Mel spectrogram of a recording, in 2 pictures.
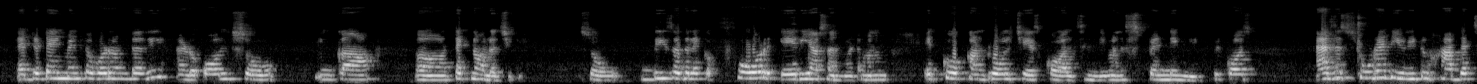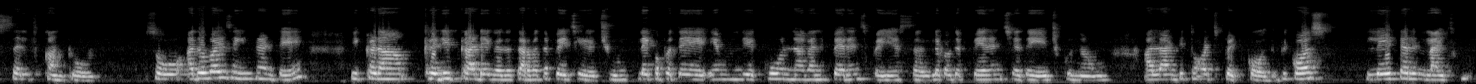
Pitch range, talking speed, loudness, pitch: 215-260 Hz, 120 wpm, -17 LUFS, 235 Hz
